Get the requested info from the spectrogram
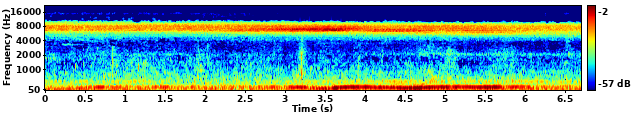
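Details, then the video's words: Cicadas drone on a constant high note at Ine no Funaya, north of Kyoto, while a low motor hum wavers up and down underneath and a single sharp tap sounds midway. "cicadas voice"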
